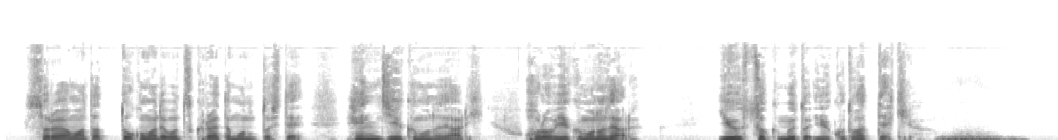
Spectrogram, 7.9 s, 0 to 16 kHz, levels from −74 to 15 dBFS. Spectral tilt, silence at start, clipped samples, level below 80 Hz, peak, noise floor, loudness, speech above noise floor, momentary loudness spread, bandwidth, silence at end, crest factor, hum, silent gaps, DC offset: -6.5 dB/octave; 0.2 s; under 0.1%; -40 dBFS; -2 dBFS; -62 dBFS; -20 LUFS; 43 dB; 12 LU; 11.5 kHz; 0.25 s; 18 dB; none; none; under 0.1%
